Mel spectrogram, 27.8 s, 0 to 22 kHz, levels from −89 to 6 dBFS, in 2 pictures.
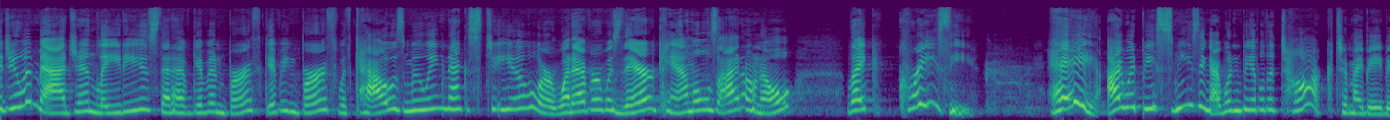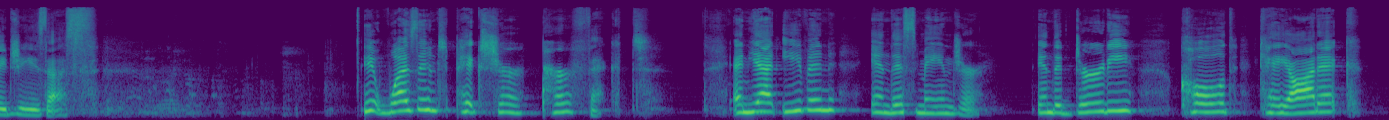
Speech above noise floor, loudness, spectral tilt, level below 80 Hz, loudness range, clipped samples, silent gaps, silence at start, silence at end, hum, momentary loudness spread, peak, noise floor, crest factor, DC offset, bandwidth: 46 dB; -21 LUFS; -3 dB/octave; -86 dBFS; 8 LU; under 0.1%; none; 0 s; 0.35 s; none; 13 LU; -2 dBFS; -67 dBFS; 20 dB; under 0.1%; 17 kHz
